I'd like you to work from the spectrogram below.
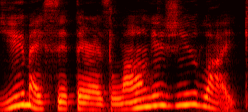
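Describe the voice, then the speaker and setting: A gruff, put-on character voice at a fairly slow pace. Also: woman. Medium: read story. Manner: smooth then gruff.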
